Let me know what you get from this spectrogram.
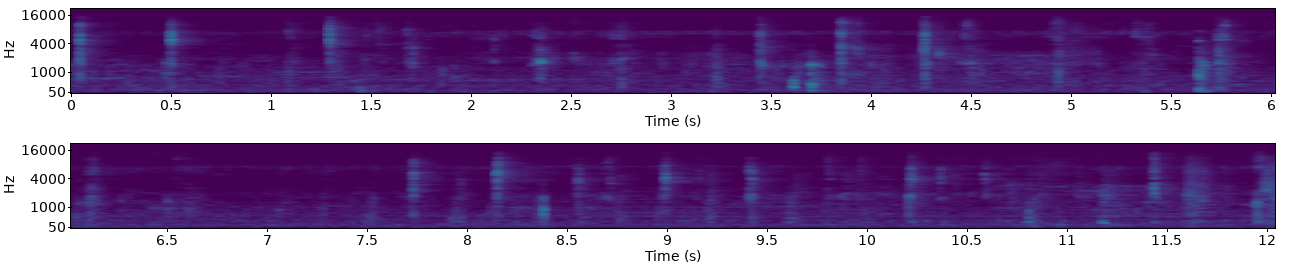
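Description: A person chewing food close to a clip-on microphone, with irregular wet mouth clicks and smacks.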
